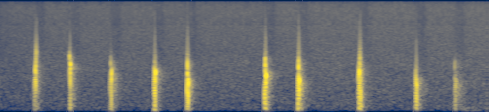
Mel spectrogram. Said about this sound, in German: Also ich höre die Abendsegler nicht mehr und muss dann so ein Gerät zur Hilfe nehmen.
